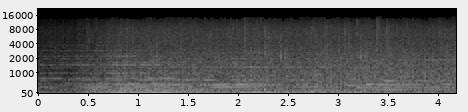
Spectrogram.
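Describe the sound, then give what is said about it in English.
Steady rain falls without pause, a dense, hissing patter on a surface with a low, constant rumble beneath it. It swells slightly after the first moment, and no voices are heard. “Jack kneels in the rain beside Flicka, stroking her head.”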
